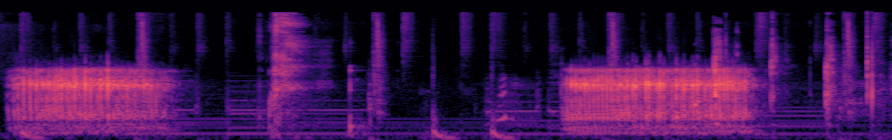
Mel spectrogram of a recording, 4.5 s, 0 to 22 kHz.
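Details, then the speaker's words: Snoring recorded overnight during sleep by a Huawei smartwatch and replayed through a tinny speaker with a steady hum: two harsh, rattling breaths about three seconds apart. "horlaması 13'e bakalım daha hafif bir horlama var 1229 evet Burada bayağı orama var"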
